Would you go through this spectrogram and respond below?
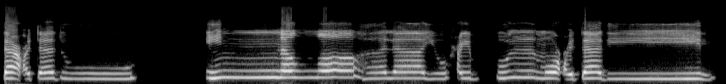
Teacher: To count لمبا کروں گی، تعتدوا ان اللہ لا يحب المعتدین. نون پہ غنہ زمانی ہو رہا ہے، ٹو کاؤنٹس یہاں پہ رکیں گے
